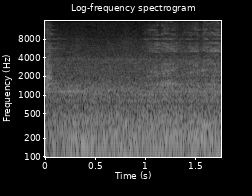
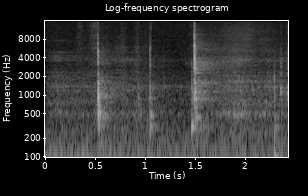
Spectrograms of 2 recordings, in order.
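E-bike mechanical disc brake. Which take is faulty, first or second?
first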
